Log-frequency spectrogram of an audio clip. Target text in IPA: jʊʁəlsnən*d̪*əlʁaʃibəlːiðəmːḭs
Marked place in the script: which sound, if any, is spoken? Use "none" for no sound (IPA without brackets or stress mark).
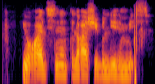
t̪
